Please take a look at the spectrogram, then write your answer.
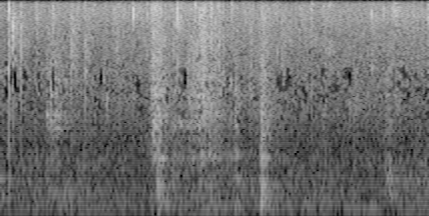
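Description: Crackling and spluttering of an ingredient frying in hot oil in a home kitchen pan, a steady broadband sizzle with sharper pops and bursts scattered throughout, close and fairly loud, no voices.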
